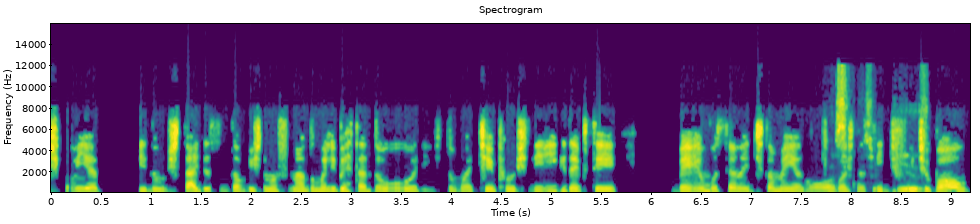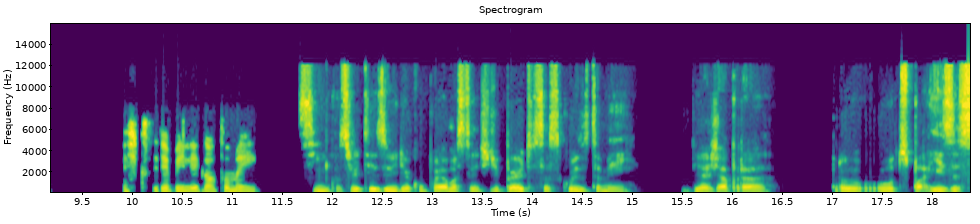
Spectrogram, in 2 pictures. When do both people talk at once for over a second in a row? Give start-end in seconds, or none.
7.5-8.8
